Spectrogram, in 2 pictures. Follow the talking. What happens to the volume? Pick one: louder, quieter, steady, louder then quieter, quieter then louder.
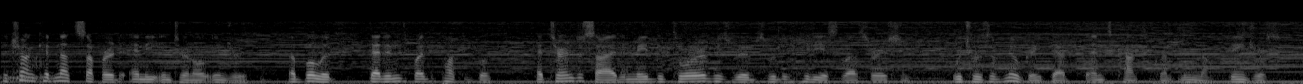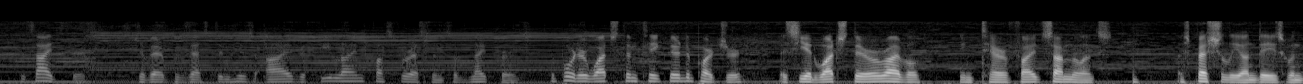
louder.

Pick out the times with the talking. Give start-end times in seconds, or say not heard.
0.0-26.0.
